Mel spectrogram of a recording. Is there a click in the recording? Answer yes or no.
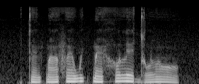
no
